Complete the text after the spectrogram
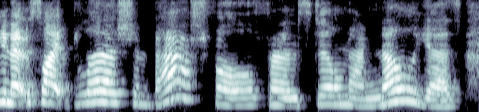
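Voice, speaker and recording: A woman with a slight Southern US accent speaks at a fairly high pitch with very wide pitch swings. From US South, Atlanta, Georgia. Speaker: cancer survivor and advocate. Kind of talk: casual interview chat.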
